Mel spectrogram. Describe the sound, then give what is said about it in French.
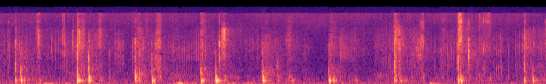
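Footsteps climb a staircase: many dull thuds and soft scuffs at a steady walking pace, fairly faint throughout. “Et on lui fait monter les escaliers.”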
